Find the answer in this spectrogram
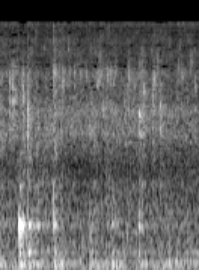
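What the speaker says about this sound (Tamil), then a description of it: "கொஞ்சமா லைட்டா அடி போட்டு வதக்கிக்கோங்க" Pieces of idli sautéing in hot oil in a pan for restaurant-style chilli idli, a soft crackling fry with a few brief stirring clinks, fairly quiet and steady with no talk.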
